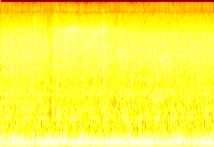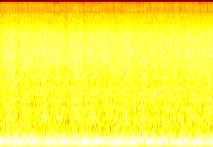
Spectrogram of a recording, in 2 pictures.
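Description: A washing machine runs close by, heading toward its spin cycle, producing a loud, steady motor drone with a strong low hum and a faint rhythmic churning underneath, constant for the whole stretch.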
